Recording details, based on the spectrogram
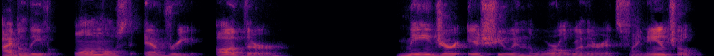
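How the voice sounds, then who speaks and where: Podcast host, male, low voice, emphatic opinionated explainer who poses his own questions, recorded in an echoey room. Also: unhurried, darkish tone. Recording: roomy, echoey sound.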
